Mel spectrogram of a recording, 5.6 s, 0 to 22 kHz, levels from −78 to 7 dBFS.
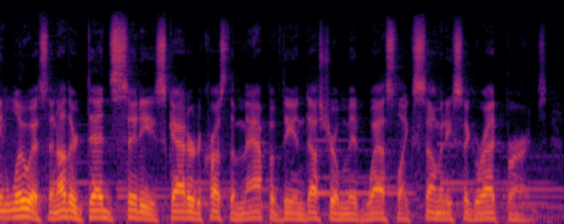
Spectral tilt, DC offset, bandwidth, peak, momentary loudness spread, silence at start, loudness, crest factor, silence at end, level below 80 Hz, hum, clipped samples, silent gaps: -5.5 dB/octave; under 0.1%; 17.5 kHz; -4 dBFS; 7 LU; 0 s; -21 LUFS; 16 dB; 0 s; -42 dBFS; none; under 0.1%; none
